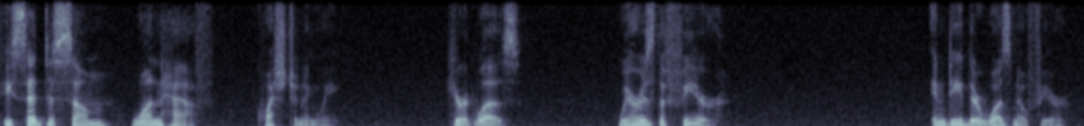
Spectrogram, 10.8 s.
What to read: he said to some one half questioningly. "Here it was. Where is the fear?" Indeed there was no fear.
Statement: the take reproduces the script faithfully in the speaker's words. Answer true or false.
true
